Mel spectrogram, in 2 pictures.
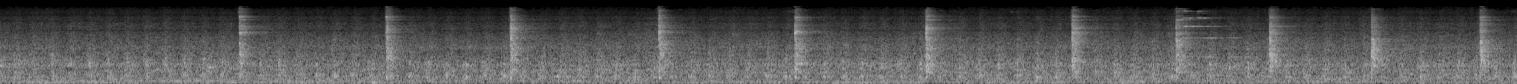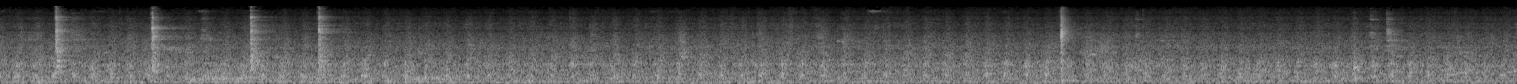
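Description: Steady noisy ambience of a cattle shed, with sharp clicks about every second or so for the first eighteen seconds and one more near the end; one click about twelve seconds in rings like struck metal.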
